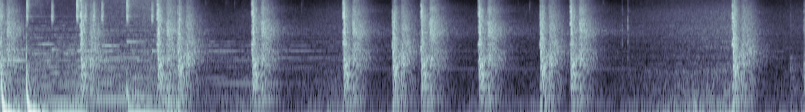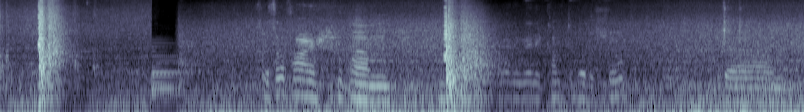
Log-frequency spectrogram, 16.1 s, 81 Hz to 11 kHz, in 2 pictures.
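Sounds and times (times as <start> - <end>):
background music: 0.0 - 4.4, 9.6 - 10.8
pistol shots in indoor range: 1.8 - 6.2, 7.3 - 7.7, 8.4 - 8.8, 12.5 - 13.1.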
